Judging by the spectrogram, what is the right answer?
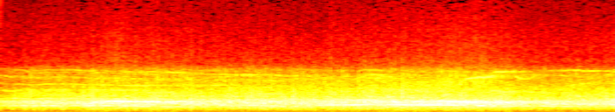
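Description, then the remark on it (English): An audience applauds a singer in an amateur contest, measured by an applause meter, in a steady, dense wash of clapping that holds at an even loudness for about three seconds, with faint cheers mixed in and no speech. “The applause meter indicates that you have won tonight's amateur contest.”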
